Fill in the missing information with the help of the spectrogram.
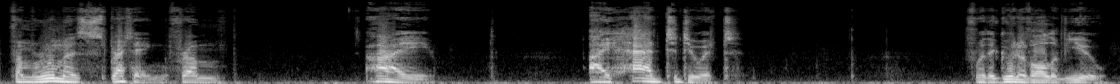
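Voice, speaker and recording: Man as weary father, husky, slow, halting, earnest, apologetic, audio drama. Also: lowish voice, a little mellow. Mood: guilty, halting. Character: weary, apologetic father consoling his child. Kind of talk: fan audio drama acting.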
